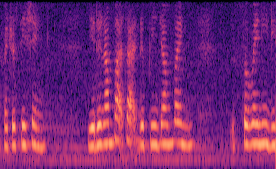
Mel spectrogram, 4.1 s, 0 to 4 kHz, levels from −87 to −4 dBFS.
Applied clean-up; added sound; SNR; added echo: none; none; none; none.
